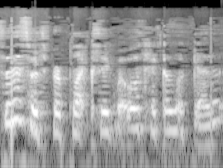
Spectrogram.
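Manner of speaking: speaking while yawning. Late at night during a card reading, the speaker talks while yawning. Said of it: "sorry, I'm yawning".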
